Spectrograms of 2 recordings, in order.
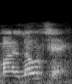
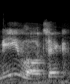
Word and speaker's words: Milotic: I heard whoa no I literally said my low check that's how it's pronounced not Milotic Milotic yeah that's what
